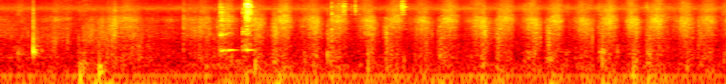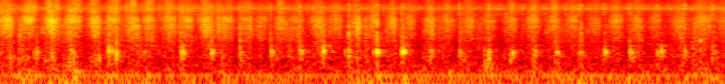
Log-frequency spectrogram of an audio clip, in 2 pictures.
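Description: Fingers scratch and rustle through hair right beside a microphone in quick, even strokes.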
